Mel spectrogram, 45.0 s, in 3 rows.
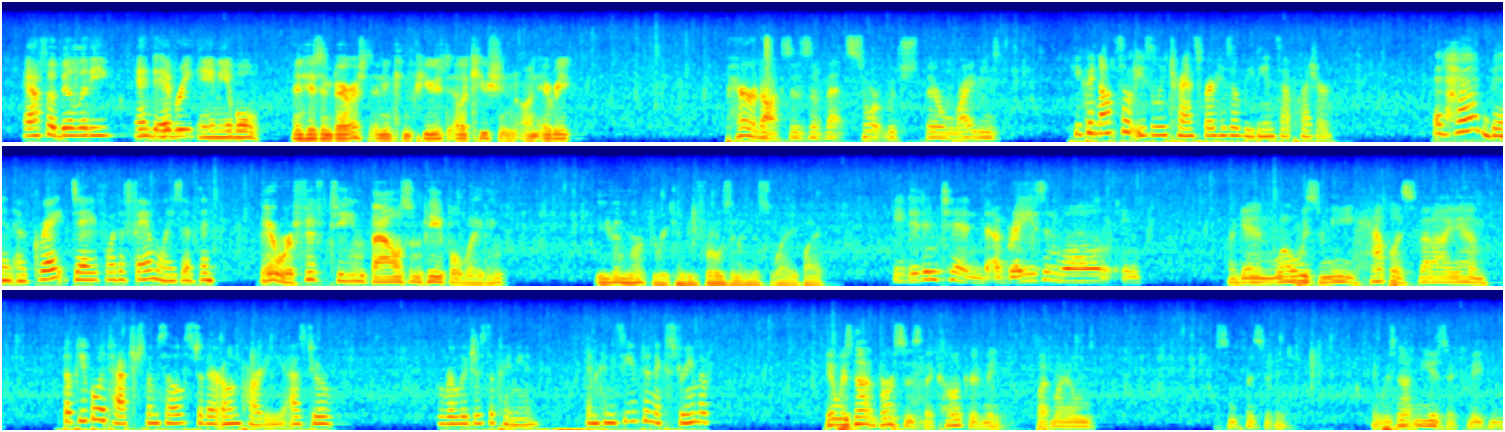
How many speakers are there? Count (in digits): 8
